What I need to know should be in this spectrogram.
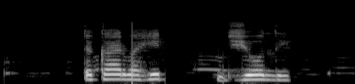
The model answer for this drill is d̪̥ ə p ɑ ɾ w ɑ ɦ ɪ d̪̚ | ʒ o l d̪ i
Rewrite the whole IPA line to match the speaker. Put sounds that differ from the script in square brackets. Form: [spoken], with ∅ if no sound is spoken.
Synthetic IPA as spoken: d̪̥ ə [k] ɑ ɾ w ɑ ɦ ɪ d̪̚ | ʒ o l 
